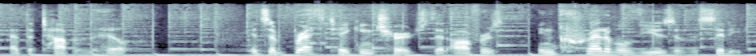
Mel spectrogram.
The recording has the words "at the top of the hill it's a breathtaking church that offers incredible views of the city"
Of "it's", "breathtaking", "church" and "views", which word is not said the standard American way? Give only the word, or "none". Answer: none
